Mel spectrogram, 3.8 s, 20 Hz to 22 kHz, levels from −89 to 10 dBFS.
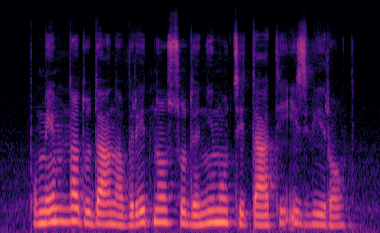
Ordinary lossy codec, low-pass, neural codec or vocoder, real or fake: none; 19.8 kHz; vocoder, 44.1 kHz, 128 mel bands, Pupu-Vocoder; fake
